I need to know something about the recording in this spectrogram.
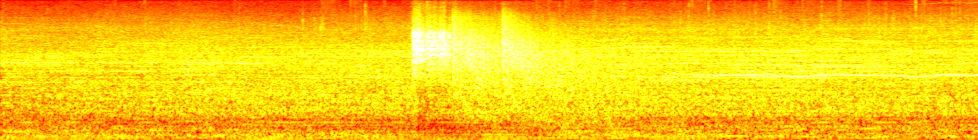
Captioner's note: dramatic music continues; audience cheering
